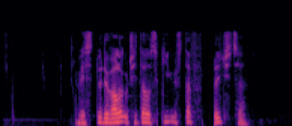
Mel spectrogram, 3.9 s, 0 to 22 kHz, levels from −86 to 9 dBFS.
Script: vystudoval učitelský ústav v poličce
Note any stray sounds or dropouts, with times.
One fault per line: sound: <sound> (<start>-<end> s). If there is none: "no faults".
sound: dropout (2.7-2.9 s)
